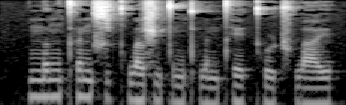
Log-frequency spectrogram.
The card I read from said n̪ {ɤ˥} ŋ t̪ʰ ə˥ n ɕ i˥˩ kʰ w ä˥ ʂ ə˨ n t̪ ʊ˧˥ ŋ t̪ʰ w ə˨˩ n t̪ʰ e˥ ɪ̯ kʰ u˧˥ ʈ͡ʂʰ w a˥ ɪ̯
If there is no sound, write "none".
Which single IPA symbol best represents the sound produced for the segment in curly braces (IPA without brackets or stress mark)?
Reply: ɤ˥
